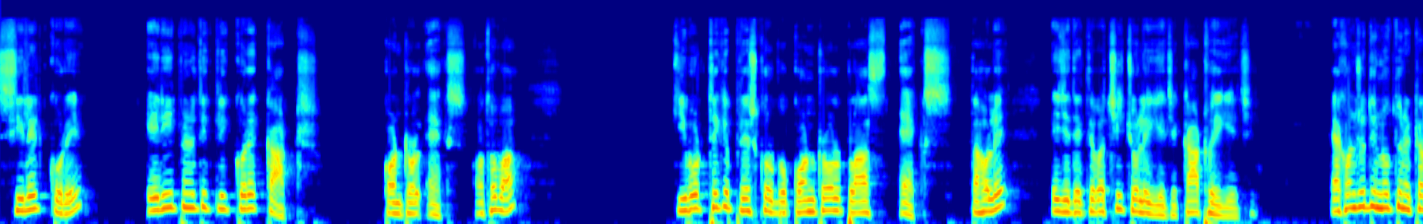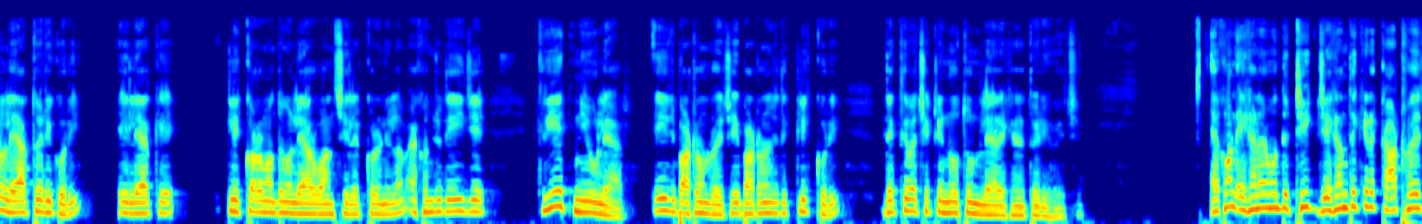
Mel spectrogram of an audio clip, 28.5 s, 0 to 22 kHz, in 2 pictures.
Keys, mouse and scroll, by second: 4.5 click, 7.6 click, 8.6 ctrl+x, 12.8 click, 21.8 click.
